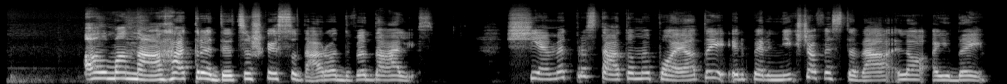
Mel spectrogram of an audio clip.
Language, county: Lithuanian, Alytus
